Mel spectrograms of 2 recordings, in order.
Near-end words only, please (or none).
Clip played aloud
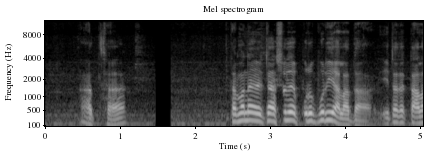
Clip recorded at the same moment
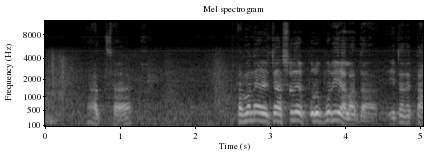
none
